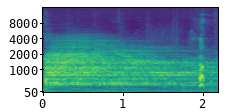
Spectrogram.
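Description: A single ringing tone that is struck once, starts suddenly and fades slowly while it rings on, like an edited-in chime sound effect. A brief click comes just before the end.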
